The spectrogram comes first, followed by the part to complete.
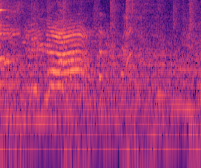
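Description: Background music with a steady low beat, with children's voices calling and playing.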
